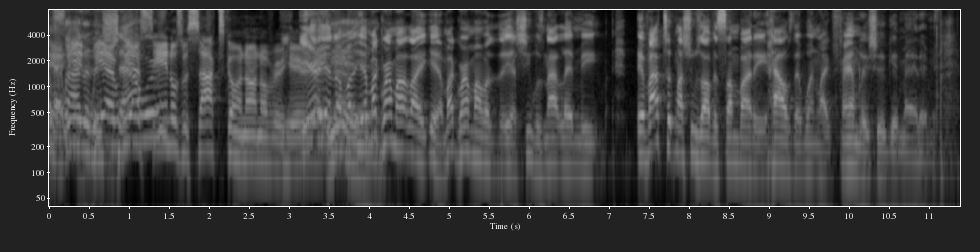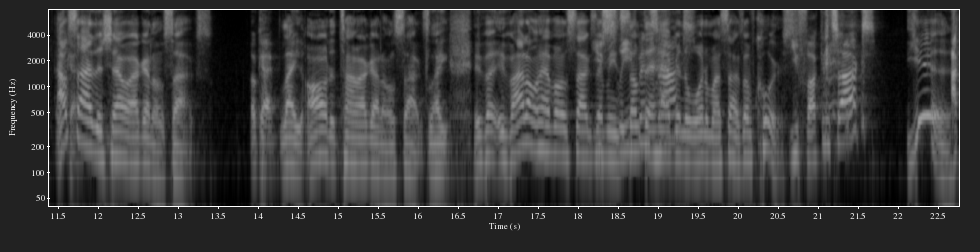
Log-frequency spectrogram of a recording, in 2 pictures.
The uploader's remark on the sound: live from the Vail Comedy Festival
